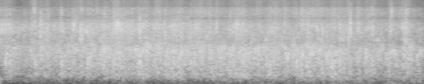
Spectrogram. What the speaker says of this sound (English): That applause right there?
